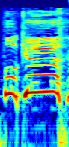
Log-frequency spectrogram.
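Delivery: very high, loud whooping shout; imitated crowd cheer. Fan imitating everyone as pyro goes off, whooping cheer. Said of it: "everyone's like".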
